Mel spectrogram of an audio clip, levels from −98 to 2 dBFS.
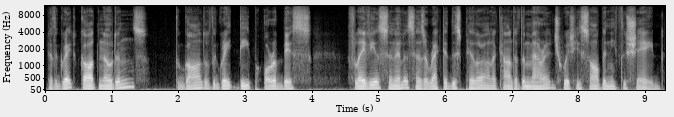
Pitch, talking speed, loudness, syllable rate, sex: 100 Hz, 195 wpm, -18 LUFS, 4.5 syllables/s, male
